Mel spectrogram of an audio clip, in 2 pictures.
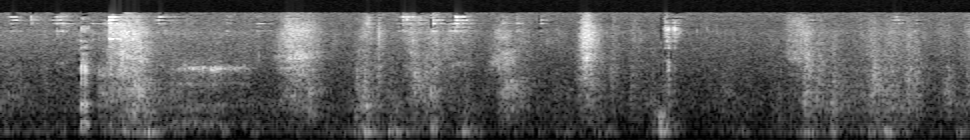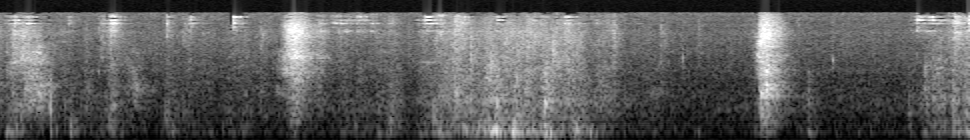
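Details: Female Miniature Schnauzer named Dummy playing with a ball in the morning; short low grunting, growly bursts come in quick uneven runs, mixed with scuffling thumps and brief sharp knocks.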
